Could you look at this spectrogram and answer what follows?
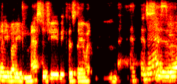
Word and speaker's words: Messegee: For everybody who doesn't know, that is my maiden name, Messegee. Do you do it this way? Messegee? Yes.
